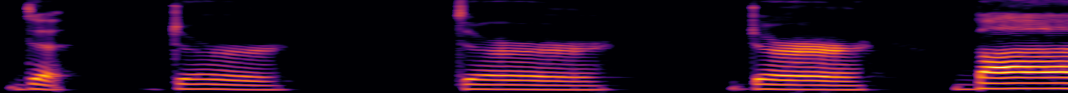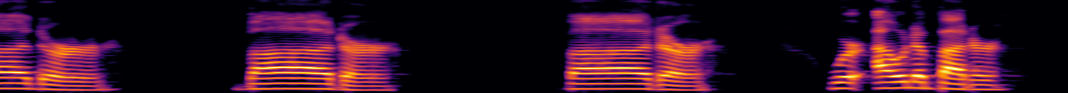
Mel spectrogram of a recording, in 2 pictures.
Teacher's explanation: Those two T's will become a soft d.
